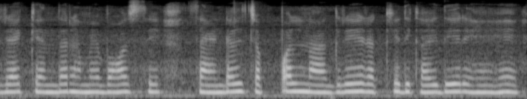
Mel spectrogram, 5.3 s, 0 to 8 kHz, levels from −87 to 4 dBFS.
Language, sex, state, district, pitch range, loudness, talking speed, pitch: Hindi, female, Uttar Pradesh, Lucknow, 220-230 Hz, -19 LUFS, 160 wpm, 225 Hz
